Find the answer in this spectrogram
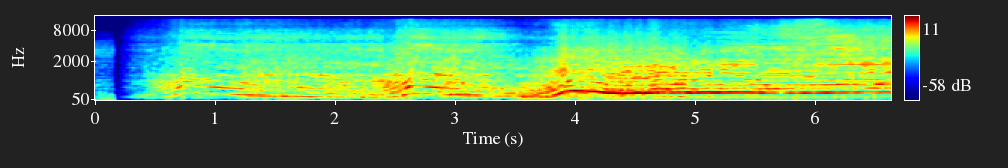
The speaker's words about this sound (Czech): Sportovní motorové čluny vypluly na rybník Olšovec na Blanensku.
